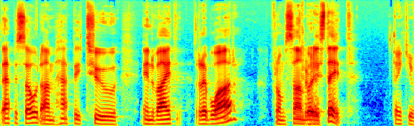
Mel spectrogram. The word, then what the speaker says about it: Rebuar: It depends which language The Germans call me Rebuar. My parents call me Rebuar with the rolled R, and the English say Rebuar.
